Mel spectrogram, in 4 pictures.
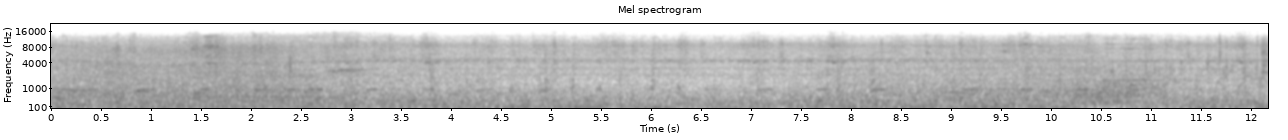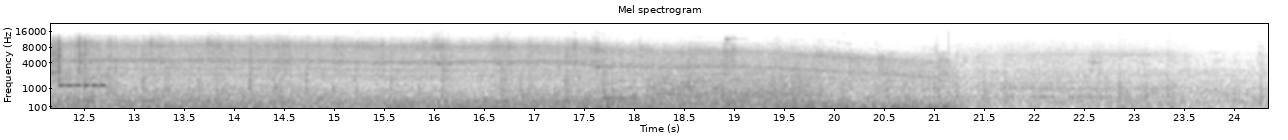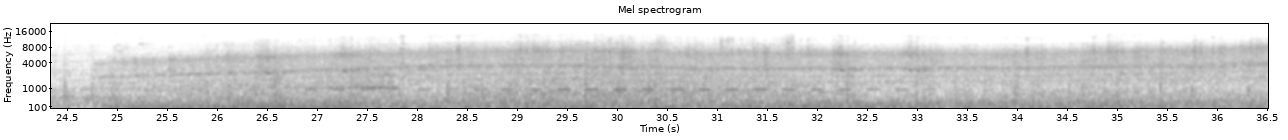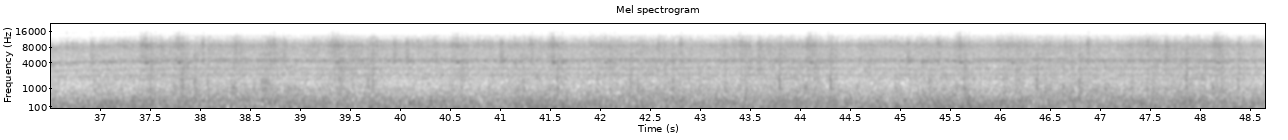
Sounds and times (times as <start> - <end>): Train: 0.0 - 48.6.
